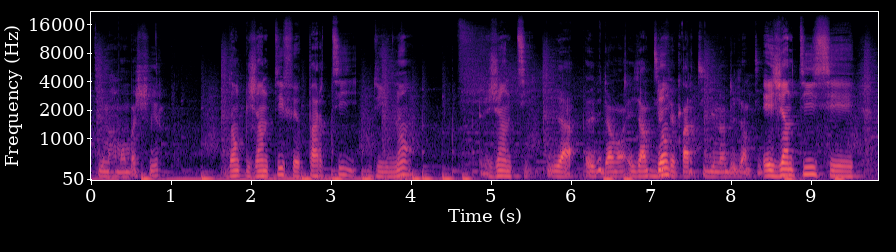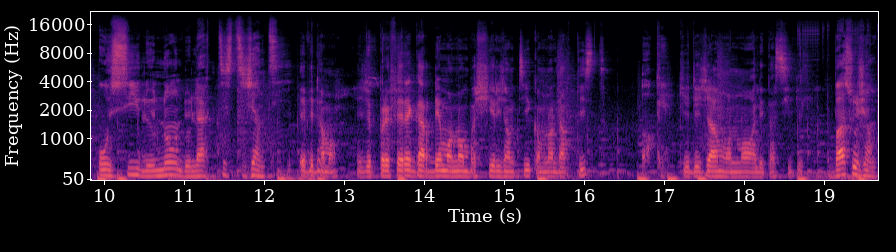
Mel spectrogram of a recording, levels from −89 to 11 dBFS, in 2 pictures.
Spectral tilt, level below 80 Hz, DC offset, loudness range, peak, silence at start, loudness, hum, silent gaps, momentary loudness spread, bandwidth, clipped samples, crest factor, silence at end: -5 dB/octave; -38 dBFS; under 0.1%; 5 LU; -8 dBFS; 0 s; -29 LUFS; none; none; 13 LU; 19 kHz; under 0.1%; 20 dB; 0 s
